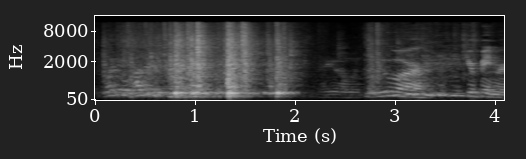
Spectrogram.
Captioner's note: crash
